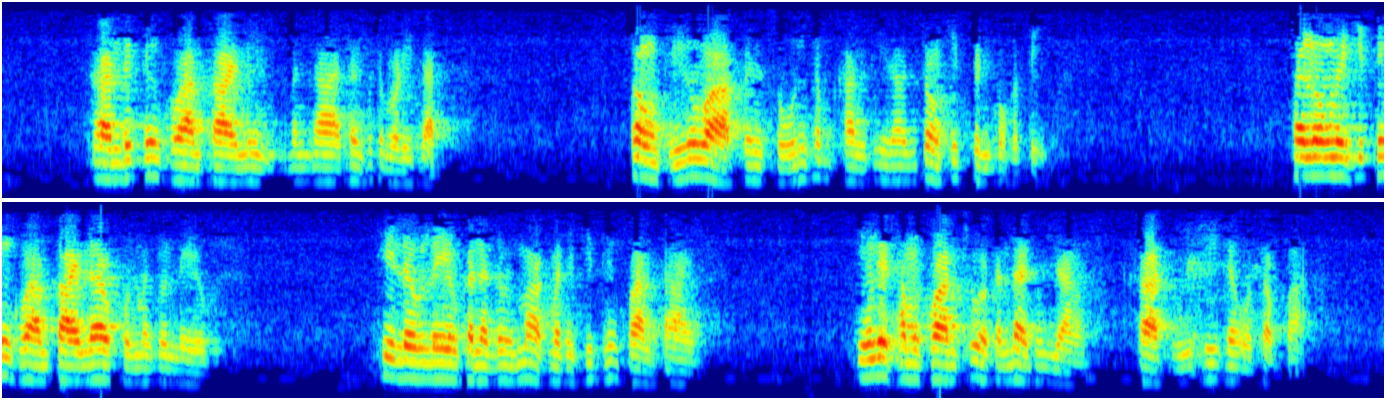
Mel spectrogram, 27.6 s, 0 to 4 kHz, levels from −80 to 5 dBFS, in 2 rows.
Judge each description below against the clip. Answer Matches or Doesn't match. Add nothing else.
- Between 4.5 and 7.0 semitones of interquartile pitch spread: Doesn't match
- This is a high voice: Doesn't match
